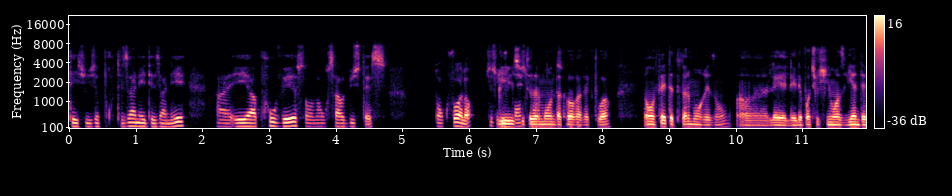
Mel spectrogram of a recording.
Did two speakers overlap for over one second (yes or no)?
yes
